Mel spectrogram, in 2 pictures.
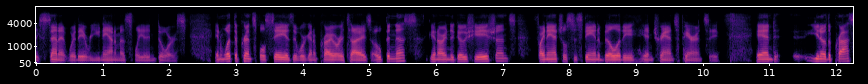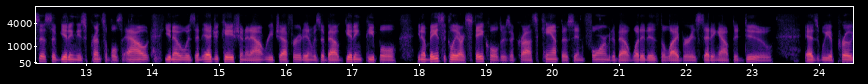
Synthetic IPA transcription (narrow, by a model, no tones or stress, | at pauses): isɛñɨʔ̚wə˞ðeɪwə˞jʉnænəməsliɨ̃ndɔɹst̚ɨ̃nwʌt̪̚ðɨpʰɹ̥ɪ̃nsə̥pl̩ˠz̥seɪɨzðɨt̚wɨɹɡʌnɨpʰɹ̥aɪɔɹɨtʰaɪzoʊpɨ̃nːɨs | ɨ̃ñaʊə˞nɨɡoʊʃieɪʃɨ̃nz̥fãɪ̃næ̃nʃl̩ˠsɨstẽɪ̃ñɨbɪlˠəɾiɨ̃ntʰɹ̥æ̃nspʰɛɹɨ̃nsḭʔɨ̃n | jɨnoʊðəpʰɹ̥ɑsɛsʌvɡɛɾɪ̃ŋðiz̥pʰɹ̥ɪ̃nsəpl̩ˠzaʊt̚jɨñoʊwʌzɨ̃nɛd͡ʒɨkʰeɪʃɨ̃nɨ̃naʊt̚ɹit͡ʃɛfə˞ɾɨ̃n̚wʌzɨbaʊt̚ɡ̥ɛɾɪ̃ŋpʰipl̩ˠjɨñoʊbeɪsɨkliaʊə˞steɪkhoʊlˠdə˞zɨkʰɹ̥ɔskʰæ̃mpɨsɨ̃ɱfɔɹmdɨbaʊt̚wʌɾɨɾɪzðəlaɪbɹɛɹiz̥sɛɾɪ̃ŋaʊtʰɨdʉ | ʔɨzwiɨpʰɹ̥oʊ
